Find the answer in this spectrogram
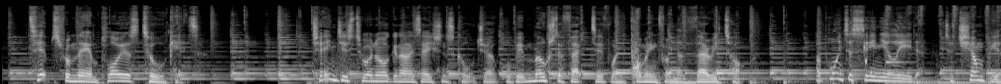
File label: corporate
